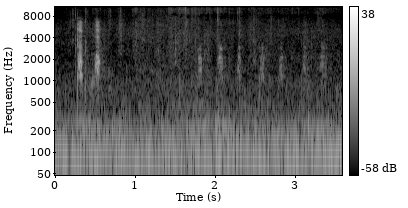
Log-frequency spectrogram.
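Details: Close-up duck on a heavily overcast day gives two sharp, loud quacks in quick succession, followed by a few faint softer calls against low ambient rumble.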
